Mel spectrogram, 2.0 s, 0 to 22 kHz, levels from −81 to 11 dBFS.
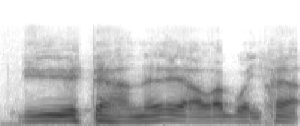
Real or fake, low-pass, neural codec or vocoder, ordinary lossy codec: fake; 10.8 kHz; codec, 16 kHz in and 24 kHz out, 0.8 kbps, FocalCodec, streaming, 65536 codes; Opus, 64 kbps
